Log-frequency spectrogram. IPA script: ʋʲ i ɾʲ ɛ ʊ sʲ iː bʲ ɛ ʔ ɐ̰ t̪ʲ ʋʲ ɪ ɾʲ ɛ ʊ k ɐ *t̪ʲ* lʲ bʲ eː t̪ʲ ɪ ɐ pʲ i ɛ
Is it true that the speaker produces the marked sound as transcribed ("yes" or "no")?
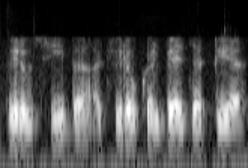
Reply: no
